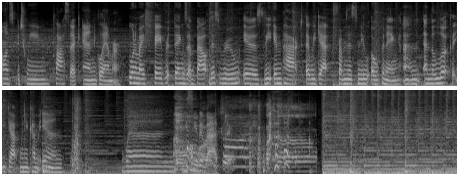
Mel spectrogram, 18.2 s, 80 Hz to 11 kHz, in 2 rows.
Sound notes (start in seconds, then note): 13.9 chuckling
